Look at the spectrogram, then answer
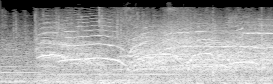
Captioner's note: screaming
